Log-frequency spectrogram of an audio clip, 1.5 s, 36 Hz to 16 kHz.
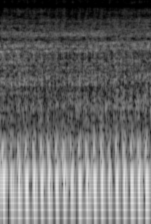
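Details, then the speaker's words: Honda FourTrax TRX300 ATV, auction machine revived (brakes still not working): steady even single-cylinder putter, about ten firing pulses a second, no misses or knocks; healthy idle, "sounds like a sewing machine". "so no brakes at all but I I am happy this thing runs perfect sounds like a sewing machine sitting there running"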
